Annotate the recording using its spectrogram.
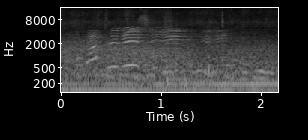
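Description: Indistinct voice-like sounds, short pitched glides about half a second in, over a steady low hum.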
